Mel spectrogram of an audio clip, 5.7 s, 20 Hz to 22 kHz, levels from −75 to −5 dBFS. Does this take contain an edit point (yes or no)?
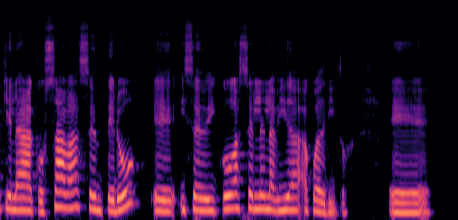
yes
